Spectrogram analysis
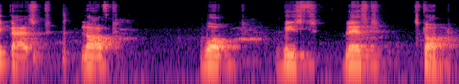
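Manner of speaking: कैच्ड through स्टॉप्ड each ending in a voiceless "t"; spaced word list from कैच्ड to स्टॉप्ड, t at each end. Shown as a demonstration. Teacher recapping the rule, कैच्ड to स्टॉप्ड said with final t. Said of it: "ट की तरह करते हैं".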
